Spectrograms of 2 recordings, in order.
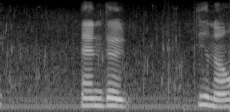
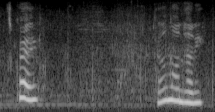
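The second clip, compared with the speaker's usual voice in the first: high, gentle coaxing to a frightened pet; 8 semitones higher, faster than usual. Real, not acted. Coaxing a hurt companion creature, high and gentle. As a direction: soothe the little creature in a high sing-song.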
